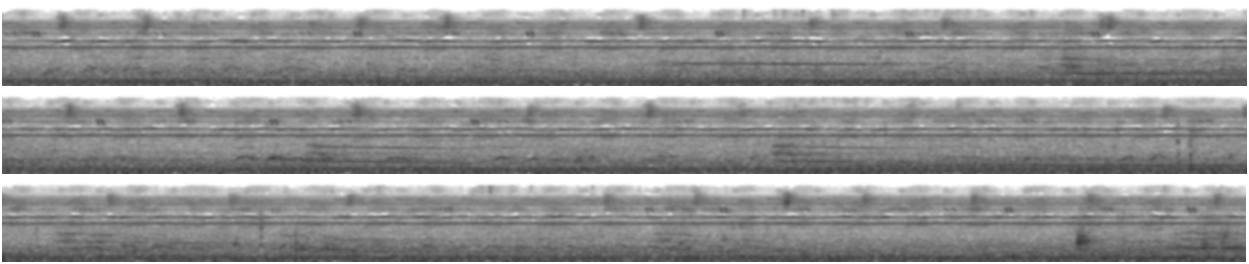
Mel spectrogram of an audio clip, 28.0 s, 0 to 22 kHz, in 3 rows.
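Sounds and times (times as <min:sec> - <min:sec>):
crickets and insects chirring: 0:00.0 - 0:28.0
dogs howling: 0:00.2 - 0:28.0.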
